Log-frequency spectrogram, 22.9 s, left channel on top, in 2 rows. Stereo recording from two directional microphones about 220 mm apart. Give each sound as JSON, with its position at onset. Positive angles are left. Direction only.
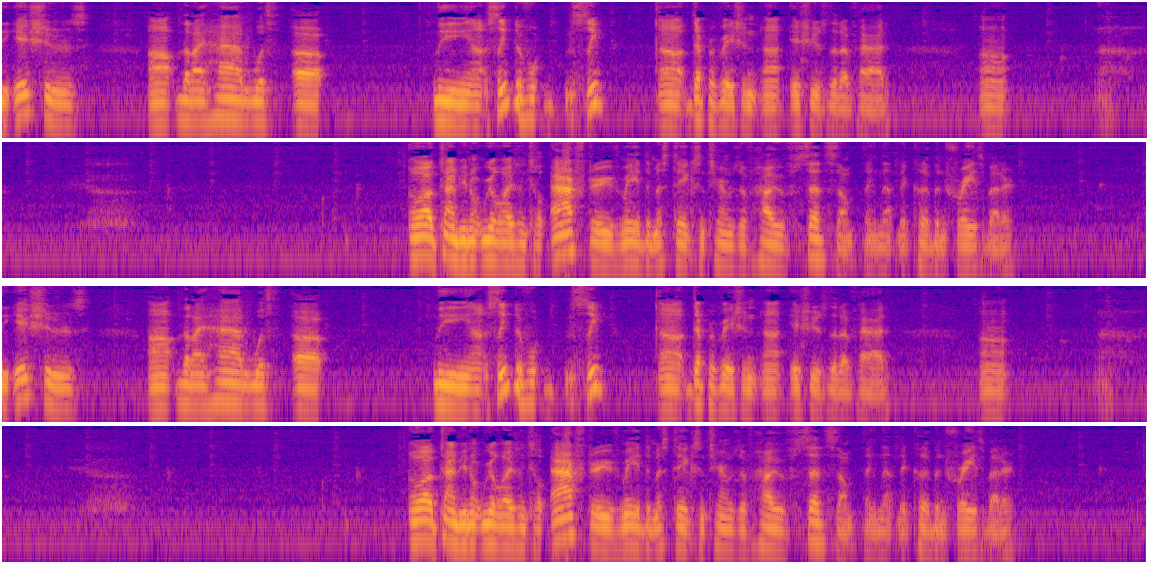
{"t": 0.0, "sound": "speech", "side_deg": 5}
{"t": 4.3, "sound": "speech", "side_deg": 10}
{"t": 15.5, "sound": "speech", "side_deg": 5}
